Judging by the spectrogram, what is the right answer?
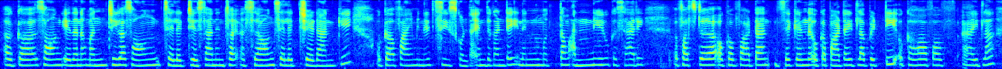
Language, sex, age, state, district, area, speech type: Telugu, female, 18-30, Telangana, Ranga Reddy, urban, spontaneous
